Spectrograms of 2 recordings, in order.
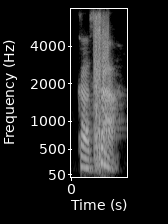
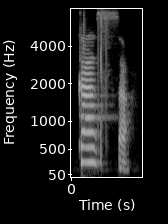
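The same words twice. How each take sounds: First: The stress is on the second syllable. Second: The stress is on the first syllable. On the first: The speaker calls it wrong. "usted no dice casa" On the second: The speaker calls it right. "su acento está en K"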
